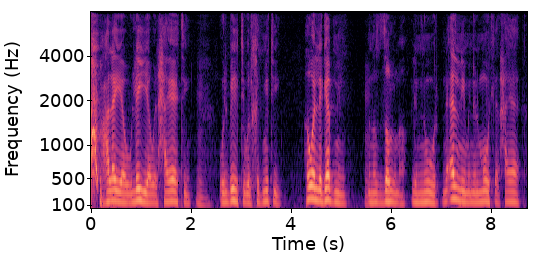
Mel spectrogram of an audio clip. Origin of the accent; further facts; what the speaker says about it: Egypt; نشكر رب أنا مصري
